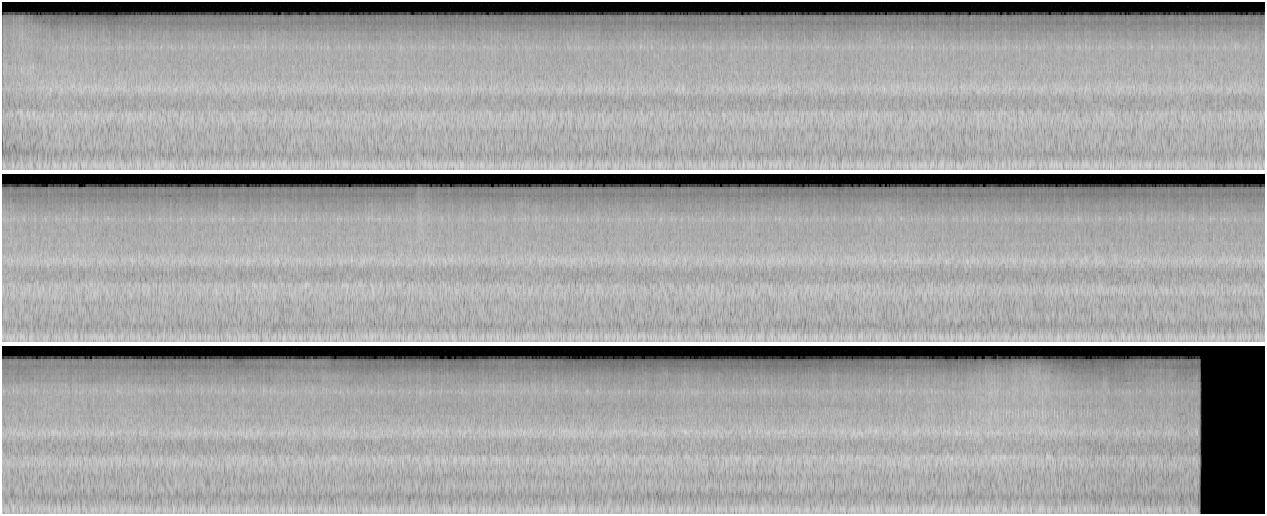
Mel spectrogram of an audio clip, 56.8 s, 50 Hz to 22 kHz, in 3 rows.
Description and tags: WAR-TANK-ENGINE STAND BY-Heavy diesel engine-0004
Heavy trucks, tanks and other warfare recorded in Tampere, Finland in 2011.
Thanks to Into Hiltunen for recording devices.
